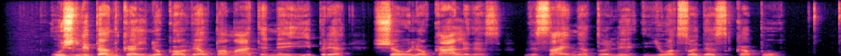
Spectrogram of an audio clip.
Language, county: Lithuanian, Šiauliai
